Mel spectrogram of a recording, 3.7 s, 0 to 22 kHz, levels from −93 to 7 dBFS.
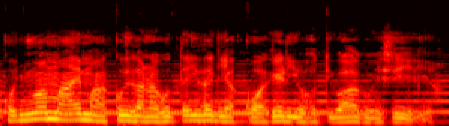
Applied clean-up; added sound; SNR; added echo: neural mask model RNNoise.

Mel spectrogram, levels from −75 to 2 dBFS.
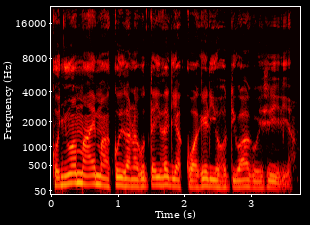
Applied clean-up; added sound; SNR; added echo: none; none; none; none.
